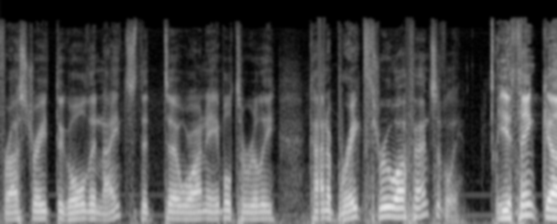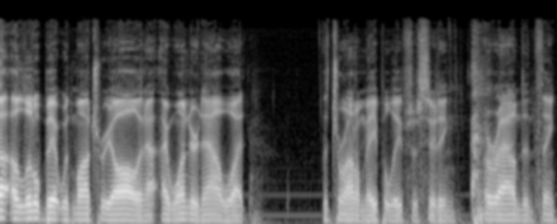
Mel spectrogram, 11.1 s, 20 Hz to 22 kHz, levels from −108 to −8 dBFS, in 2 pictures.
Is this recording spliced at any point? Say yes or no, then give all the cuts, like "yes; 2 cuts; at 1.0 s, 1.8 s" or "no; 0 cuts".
no; 0 cuts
